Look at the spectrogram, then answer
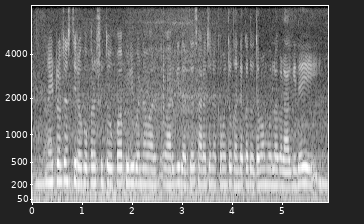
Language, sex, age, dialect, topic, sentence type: Kannada, female, 25-30, Mysore Kannada, agriculture, statement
